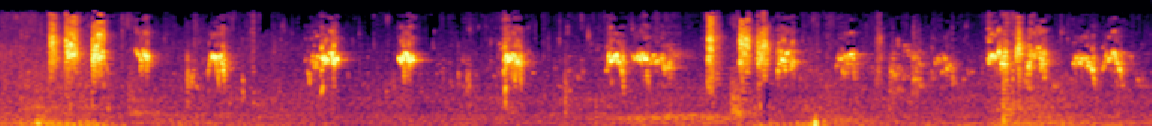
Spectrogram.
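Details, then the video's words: Budgerigar song meant to stimulate the female to mate: sharp, bright chirps repeated roughly every half second, interspersed with scratchy chatter and clicks, growing denser toward the end. "تغريد طير البادجي لتحفيز الأنثى على التزاوج"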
